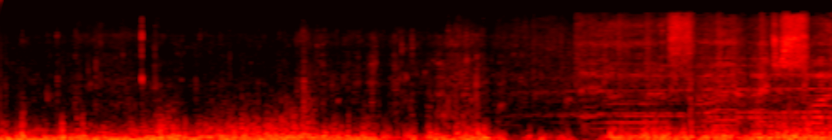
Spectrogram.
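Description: Wind rumbling on the microphone over water around a boat, with a few faint ticks. Background music comes in about three-quarters of the way through, after a brief drop in the rumble.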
